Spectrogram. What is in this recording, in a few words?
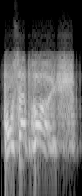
near waypoint mood low, speech fr; War Thunder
